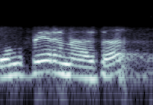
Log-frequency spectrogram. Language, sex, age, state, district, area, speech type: Tamil, male, 18-30, Tamil Nadu, Madurai, urban, conversation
